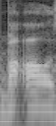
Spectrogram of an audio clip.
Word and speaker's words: Baal: The Israelites, time and time again, got in trouble with Baal, or Baal is how it's pronounced.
